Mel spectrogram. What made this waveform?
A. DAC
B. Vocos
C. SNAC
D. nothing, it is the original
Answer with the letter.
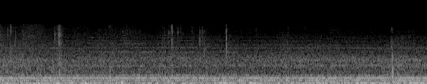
D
